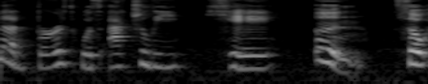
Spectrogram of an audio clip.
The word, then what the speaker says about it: Hye-eun: murdered girl, her name at birth was actually Hae-un.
